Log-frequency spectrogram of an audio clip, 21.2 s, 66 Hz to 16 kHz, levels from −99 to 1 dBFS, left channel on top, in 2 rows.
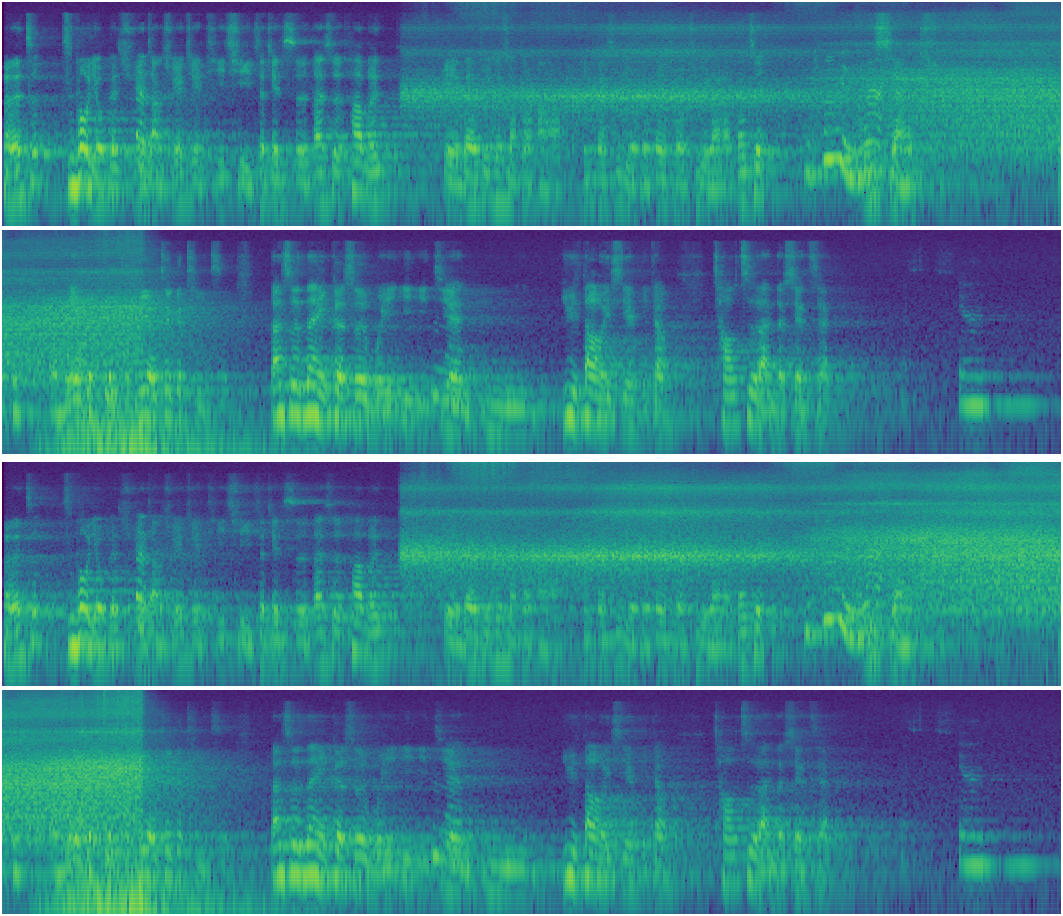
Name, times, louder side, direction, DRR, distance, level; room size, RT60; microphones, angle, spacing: voice 1, 0.0-3.9 4.4-7.7 8.6-9.4 10.5-12.9 13.3-17.3 17.7-18.9, left 2 dB, 35° left, 8 dB, 0.8 m, -28 dB
sound 1, 4.0-12.0, right 6 dB, 90° right, 1.1 m, -25 dB
voice 2, 8.0-8.8 14.9-15.2 20.1-20.4, left 1 dB, 5° right, 5 dB, 0.8 m, -27 dB
27.5 x 20.0 x 7.3 m, 2.7 s
head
